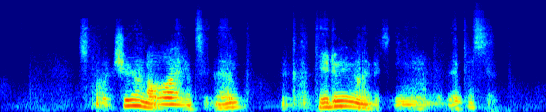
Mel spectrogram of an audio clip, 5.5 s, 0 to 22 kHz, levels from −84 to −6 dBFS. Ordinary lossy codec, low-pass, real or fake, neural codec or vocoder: Opus, 16 kbps; 19.8 kHz; fake; codec, 44.1 kHz, 0.9 kbps, DAC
